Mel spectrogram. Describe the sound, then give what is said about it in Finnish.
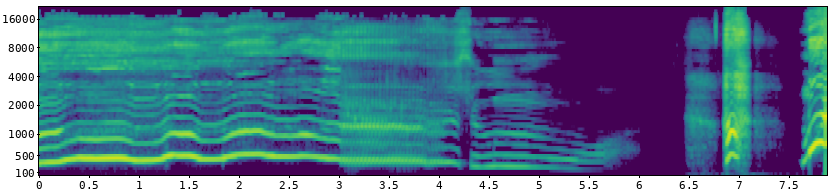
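A walrus vocalizing in a backyard in Kotka: a long, loud, wavering moan that slides downward into a fading groan, then a pause before a couple of short, abrupt grunting bursts. “Mursu. Kotkassa. Meidän takapihalla.”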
